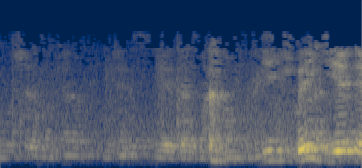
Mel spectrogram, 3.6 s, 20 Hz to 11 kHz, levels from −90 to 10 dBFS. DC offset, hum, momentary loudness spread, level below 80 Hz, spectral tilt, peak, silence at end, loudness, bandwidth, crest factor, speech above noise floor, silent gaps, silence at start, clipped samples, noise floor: under 0.1%; none; 25 LU; -82 dBFS; -9.5 dB/octave; -2 dBFS; 0 s; -19 LUFS; 5.6 kHz; 18 dB; 23 dB; none; 0 s; under 0.1%; -41 dBFS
